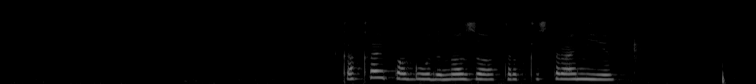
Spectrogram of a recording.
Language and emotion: Russian, sad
